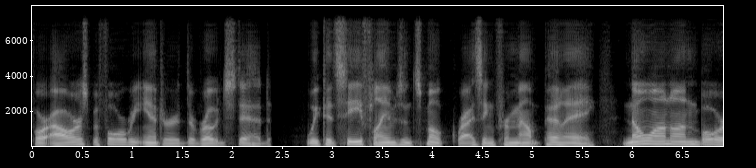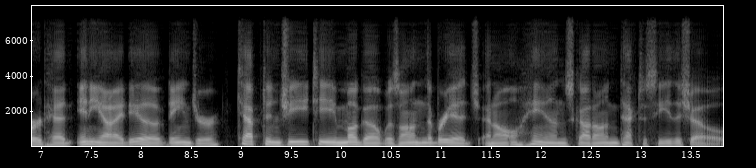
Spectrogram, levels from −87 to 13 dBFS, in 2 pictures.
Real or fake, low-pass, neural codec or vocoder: fake; 7.2 kHz; codec, 16 kHz, 0.7 kbps, FocalCodec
